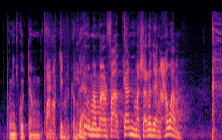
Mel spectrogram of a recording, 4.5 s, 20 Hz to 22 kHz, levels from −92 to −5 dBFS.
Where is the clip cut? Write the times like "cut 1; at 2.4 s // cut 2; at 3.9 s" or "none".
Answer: cut 1; at 1.6 s

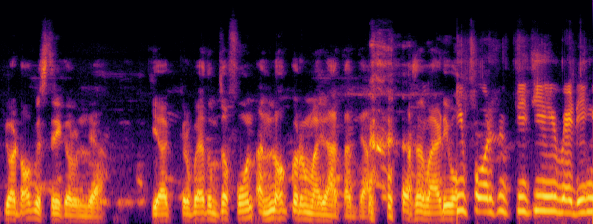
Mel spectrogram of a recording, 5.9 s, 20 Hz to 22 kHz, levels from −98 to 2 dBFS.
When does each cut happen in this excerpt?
cut 1; at 4.6 s

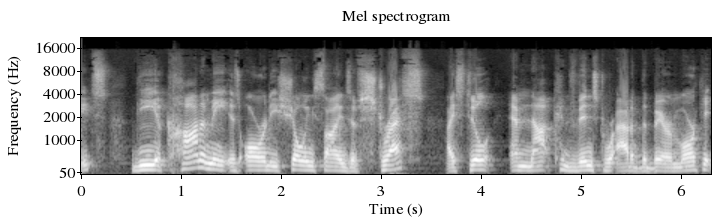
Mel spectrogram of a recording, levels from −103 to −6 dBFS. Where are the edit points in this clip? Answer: cut 1; at 3.5 s

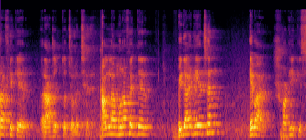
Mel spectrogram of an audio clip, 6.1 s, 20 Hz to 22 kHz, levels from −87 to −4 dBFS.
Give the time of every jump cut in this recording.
cut 1; at 2.0 s

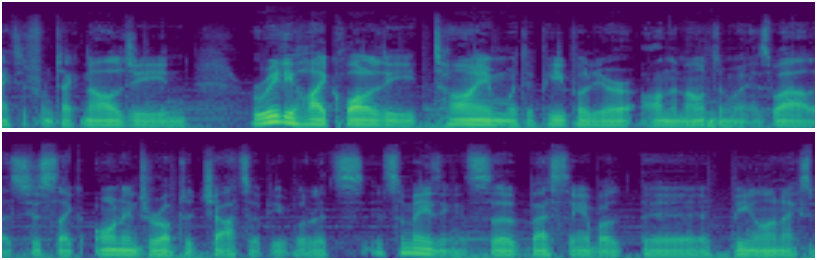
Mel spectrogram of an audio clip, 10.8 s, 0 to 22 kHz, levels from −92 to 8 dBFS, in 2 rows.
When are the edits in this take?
none

